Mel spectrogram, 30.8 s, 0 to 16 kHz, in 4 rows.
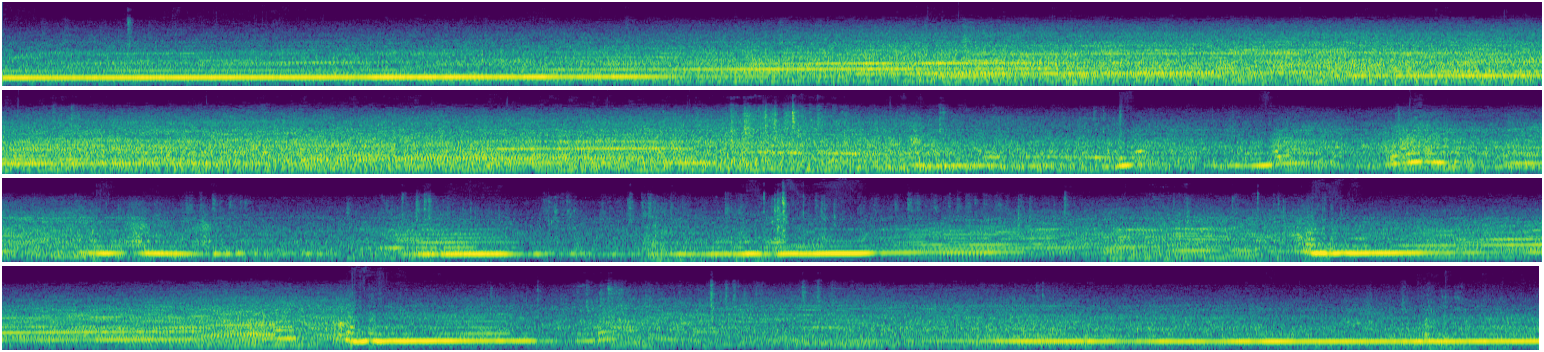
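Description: Porsche 997 GT3 RS Mk2's flat-six engine heard from inside the cabin at full throttle, its note climbing slowly for about eleven seconds in a high gear. It then drops and jumps up and down several times as the car brakes and downshifts with throttle blips, and climbs again in steps through upshifts near the end.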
